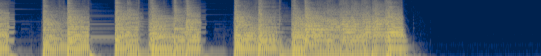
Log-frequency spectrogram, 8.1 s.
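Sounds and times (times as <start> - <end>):
guitar loop: 0.0 - 6.3.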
